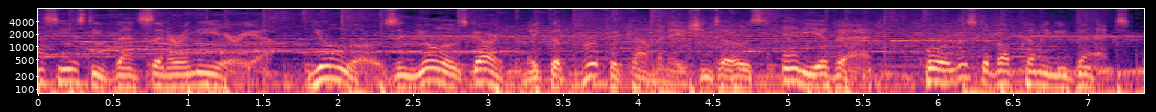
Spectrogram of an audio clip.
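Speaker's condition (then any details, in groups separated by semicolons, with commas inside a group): No condition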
